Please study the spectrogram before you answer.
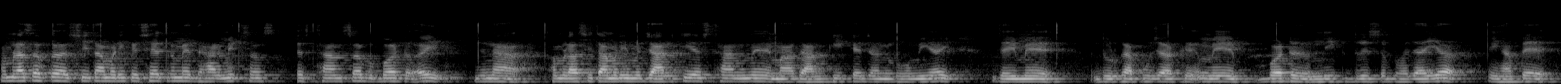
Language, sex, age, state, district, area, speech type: Maithili, male, 45-60, Bihar, Sitamarhi, rural, spontaneous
